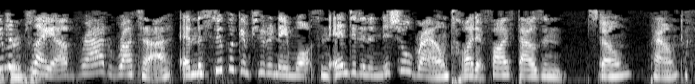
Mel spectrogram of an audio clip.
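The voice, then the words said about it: Put-on English accent. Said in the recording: “I was going to use my English accent.”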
